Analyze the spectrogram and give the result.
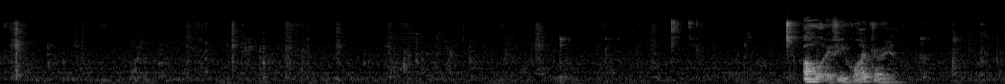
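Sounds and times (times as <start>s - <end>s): person chewing with mouth closed: 0.0s - 7.6s.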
